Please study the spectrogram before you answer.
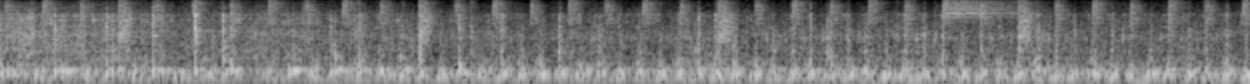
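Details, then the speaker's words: Ford Mustang with a broken driveshaft, driven home in limp mode: heavy rumble with rapid, uneven clunking about three times a second from underneath. Owner suspects the carrier bearing or U-joint; driveshaft clunk and rumble. "yeah, that sounded like crap, and I was pretty scared at this point because I didn't really know what was happening."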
